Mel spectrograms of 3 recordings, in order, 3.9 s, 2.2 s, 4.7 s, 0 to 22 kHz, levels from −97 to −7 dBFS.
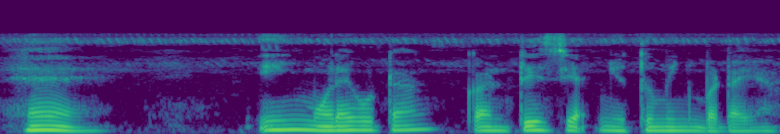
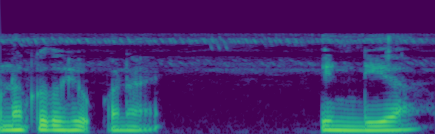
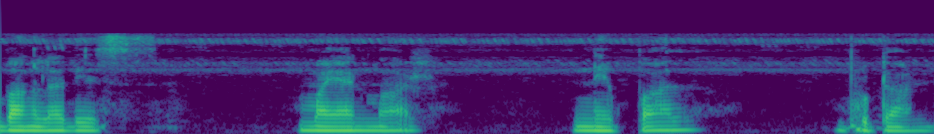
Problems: none marked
